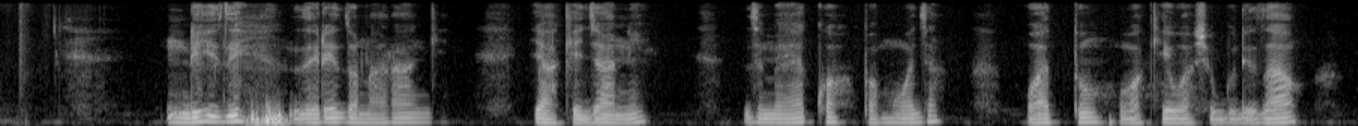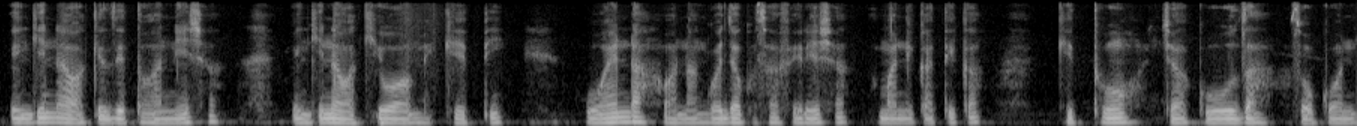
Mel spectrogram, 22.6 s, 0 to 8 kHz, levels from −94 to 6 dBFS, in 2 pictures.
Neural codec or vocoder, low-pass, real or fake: none; 7.2 kHz; real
